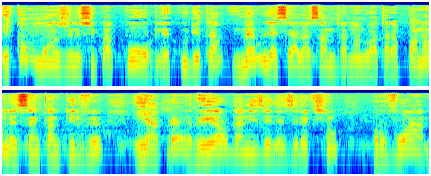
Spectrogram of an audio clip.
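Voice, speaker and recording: Very wide pitch swings mark the speech, heard over noticeable background noise. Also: man, high pitch for a man, moderate pace. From Côte d'Ivoire. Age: 40s. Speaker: interviewee. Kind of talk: interview.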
